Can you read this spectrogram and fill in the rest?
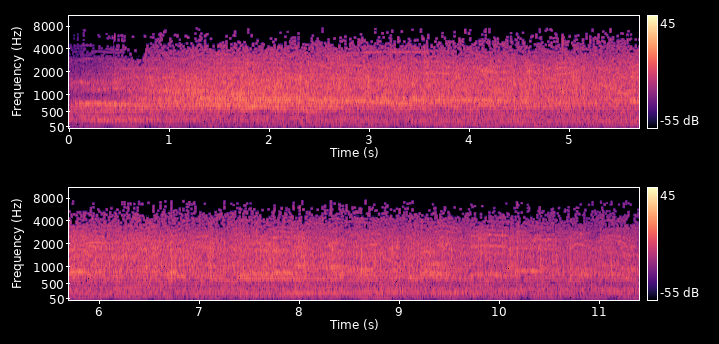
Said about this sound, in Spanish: Otro aplauso.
